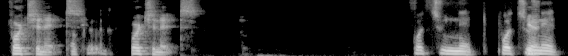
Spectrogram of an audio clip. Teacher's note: all the all the energy is on four four and there's nothing there's nothing in Chinet it's just a small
